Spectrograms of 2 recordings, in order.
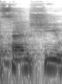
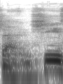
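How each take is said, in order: First: The first syllable has a high level tone. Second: The first syllable has a low dipping tone. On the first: It names the province west of the mountains. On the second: It names the other province, written with two A's.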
